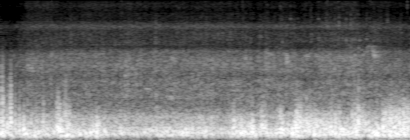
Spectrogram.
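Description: Wind rumbling on the microphone while moving along a street, mixed with the low running of a vehicle.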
